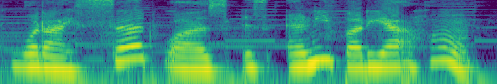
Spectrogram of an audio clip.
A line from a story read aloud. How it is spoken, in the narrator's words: He called out, very loudly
